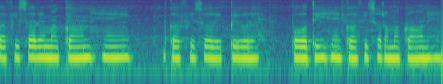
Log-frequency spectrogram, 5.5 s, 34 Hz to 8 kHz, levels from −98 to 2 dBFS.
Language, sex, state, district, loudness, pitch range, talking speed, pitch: Hindi, female, Punjab, Pathankot, -16 LUFS, 190-195 Hz, 140 wpm, 195 Hz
